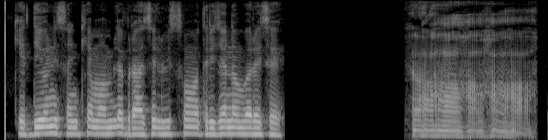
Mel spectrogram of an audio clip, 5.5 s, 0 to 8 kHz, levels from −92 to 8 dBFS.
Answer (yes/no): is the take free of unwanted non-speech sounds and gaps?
no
